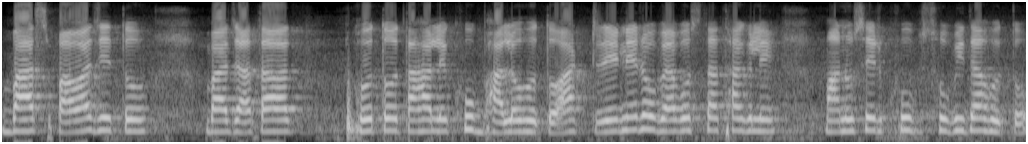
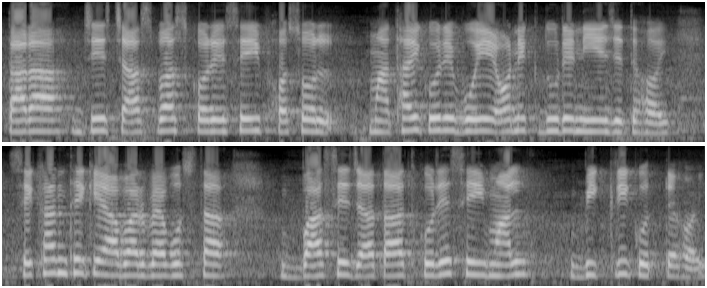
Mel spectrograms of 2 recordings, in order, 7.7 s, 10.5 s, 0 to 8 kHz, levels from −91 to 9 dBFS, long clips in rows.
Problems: constant background noise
